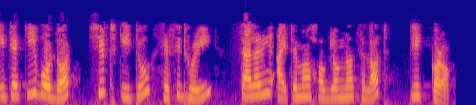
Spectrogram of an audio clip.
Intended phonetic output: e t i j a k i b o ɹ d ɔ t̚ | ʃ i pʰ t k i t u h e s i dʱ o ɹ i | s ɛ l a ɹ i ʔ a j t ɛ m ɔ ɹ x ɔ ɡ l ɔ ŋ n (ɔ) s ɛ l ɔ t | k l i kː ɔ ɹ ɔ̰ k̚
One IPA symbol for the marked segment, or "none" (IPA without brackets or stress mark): ɔ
